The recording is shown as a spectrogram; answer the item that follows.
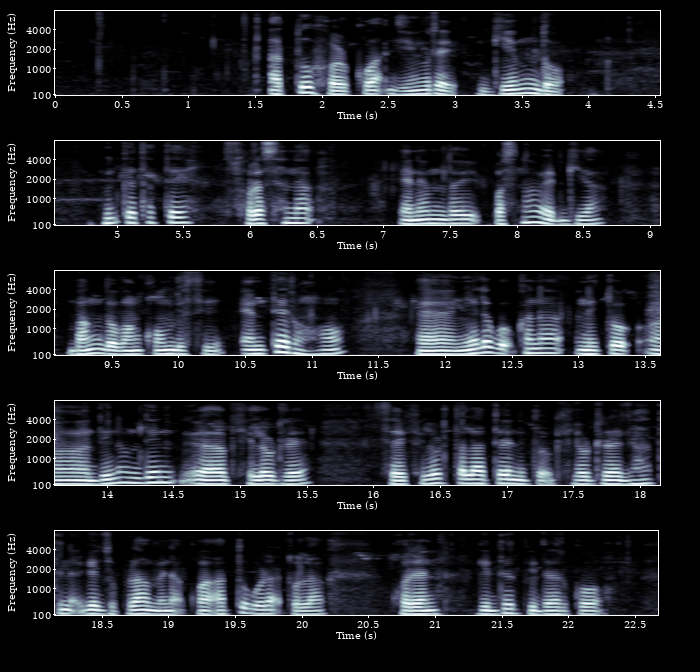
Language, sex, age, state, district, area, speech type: Santali, male, 18-30, West Bengal, Bankura, rural, spontaneous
